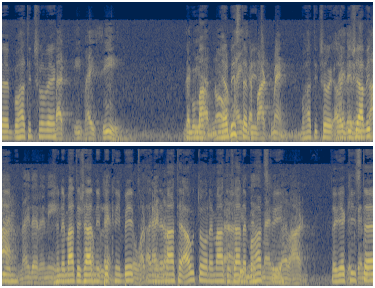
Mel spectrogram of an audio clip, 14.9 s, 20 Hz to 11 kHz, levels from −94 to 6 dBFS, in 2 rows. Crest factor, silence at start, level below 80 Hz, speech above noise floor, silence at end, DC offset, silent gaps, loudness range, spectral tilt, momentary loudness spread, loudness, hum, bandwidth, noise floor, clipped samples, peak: 16 dB; 0 s; -46 dBFS; 25 dB; 0 s; under 0.1%; none; 5 LU; -7 dB/octave; 10 LU; -17 LUFS; none; 10.5 kHz; -41 dBFS; under 0.1%; 0 dBFS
